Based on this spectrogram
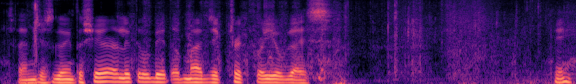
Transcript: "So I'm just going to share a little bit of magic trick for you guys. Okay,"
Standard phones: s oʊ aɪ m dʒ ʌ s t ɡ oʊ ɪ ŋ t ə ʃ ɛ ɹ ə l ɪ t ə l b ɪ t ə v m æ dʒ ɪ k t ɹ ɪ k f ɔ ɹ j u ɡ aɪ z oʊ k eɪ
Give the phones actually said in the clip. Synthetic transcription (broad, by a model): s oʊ aɪ m dʒ ʌ s t ɡ oʊ ɪ ŋ t ə ʃ ɛ ɹ ə l ɪ t ə l b ɪ t ə v m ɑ dʒ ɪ k t ɹ ɪ k f ɔ ɹ j u ɡ aɪ s oʊ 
